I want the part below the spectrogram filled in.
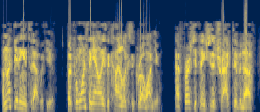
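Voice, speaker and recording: A plain-spoken guy, acted by a male narrator with a raspy edge and lively pitch. He is a defensive, sarcastic wisecracker, heard in a close, dry audiobook recording that is a touch dull. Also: fast, no room sound. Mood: exasperated. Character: wisecracking, defensive everyman, wry and exasperated. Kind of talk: audiobook character voice.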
